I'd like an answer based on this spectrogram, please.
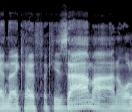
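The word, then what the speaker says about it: Fakhar Zaman: Because I love Fuck is a man because that's how you say his name, Fuck is a man.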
